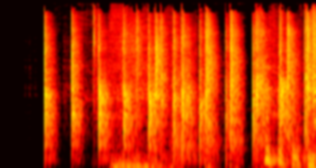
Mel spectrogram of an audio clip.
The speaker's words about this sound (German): Gibt's nur verhaltenen Applaus von Bruchhagen und Co.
